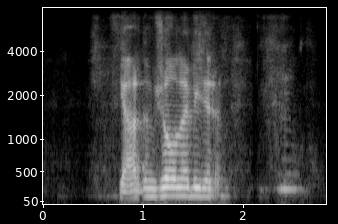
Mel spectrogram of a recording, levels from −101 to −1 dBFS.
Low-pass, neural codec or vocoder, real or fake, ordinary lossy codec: 7.2 kHz; codec, 16 kHz, 4.8 kbps, FACodec; fake; Opus, 16 kbps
